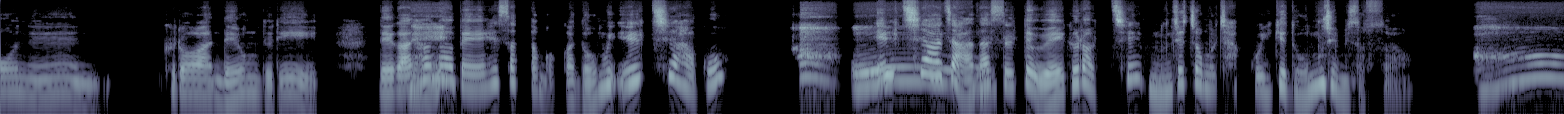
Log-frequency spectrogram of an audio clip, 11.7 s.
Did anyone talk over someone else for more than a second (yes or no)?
no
